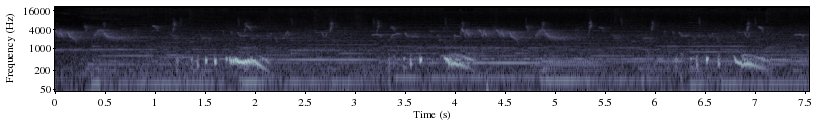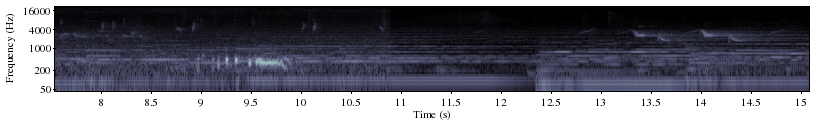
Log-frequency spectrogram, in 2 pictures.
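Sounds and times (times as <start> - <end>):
pigeons cooing: 0.0 - 10.9
small birds chirping: 0.0 - 10.9.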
